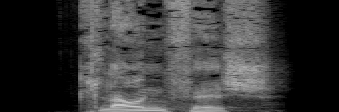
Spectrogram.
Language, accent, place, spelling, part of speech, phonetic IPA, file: German, Germany, Berlin, Clownfisch, noun, [ˈklaʊ̯nˌfɪʃ], De-Clownfisch.ogg
- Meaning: clownfish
